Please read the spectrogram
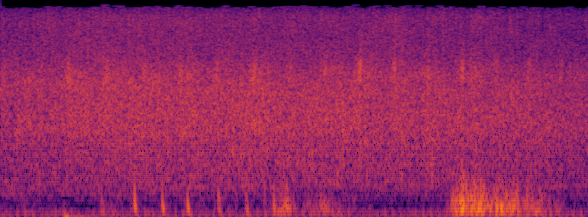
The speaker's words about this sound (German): Wir freuen uns, dass Sie heute mit uns diesen Gottesdienst feiern. Dürfen wir ruhig mal klatschen, ne?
